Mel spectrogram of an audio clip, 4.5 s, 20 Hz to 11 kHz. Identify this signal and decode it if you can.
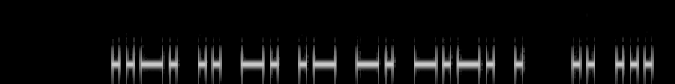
Morse code, heard as a keyed tone, about 25 wpm, 700 Hz. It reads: FINANCE IS
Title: Sentences from Top 1500 Words 25wpm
